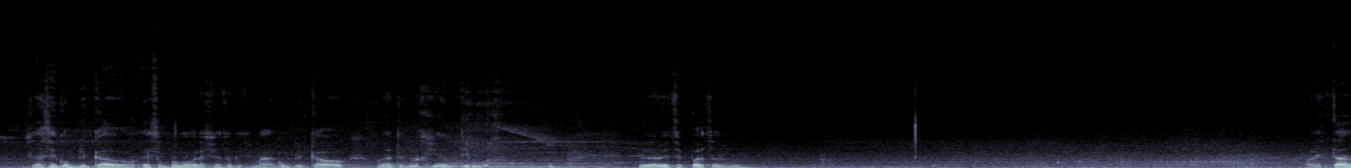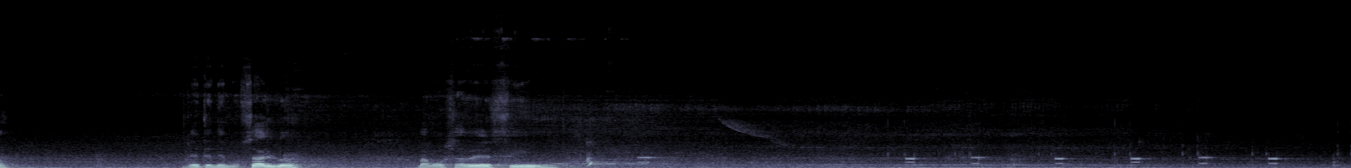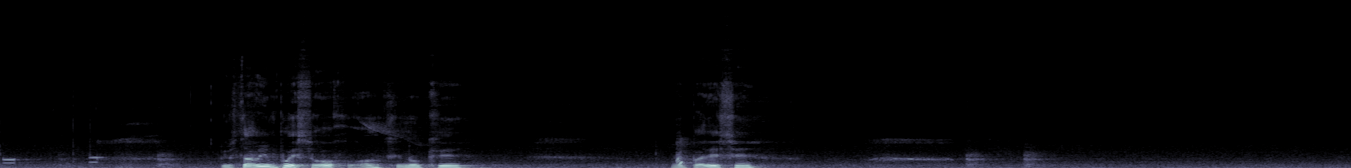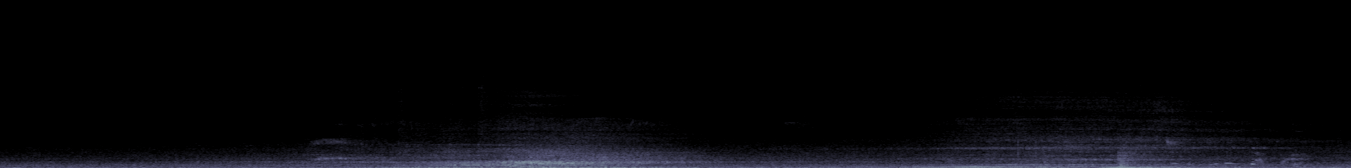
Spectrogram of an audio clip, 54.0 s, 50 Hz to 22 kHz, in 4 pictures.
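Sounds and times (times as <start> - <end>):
road vehicle passing: 0.1 - 29.2, 40.6 - 54.0
phone keypad two-tone beeps: 19.1 - 20.2, 22.6 - 24.2, 24.8 - 26.4, 27.0 - 27.3, 27.9 - 28.1.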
